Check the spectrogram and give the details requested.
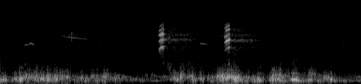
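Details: Several flamingos perform a group display dance in the marsh at El Rocío, Doñana National Park, Huelva, Spain. They stretch their necks, turn their heads quickly, open and close their wings and splash. A dense, low gabbling chorus of grunts continues throughout, broken by brief sharp higher chirps.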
